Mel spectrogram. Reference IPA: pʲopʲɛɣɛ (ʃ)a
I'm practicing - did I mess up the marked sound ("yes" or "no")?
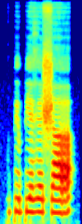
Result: no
